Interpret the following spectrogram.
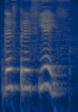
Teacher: posee tres vocales en una misma sílaba una cerrada una abierta y otra cerrada ahora podemos ver que es una palabra aguda porque la sílaba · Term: triptongo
